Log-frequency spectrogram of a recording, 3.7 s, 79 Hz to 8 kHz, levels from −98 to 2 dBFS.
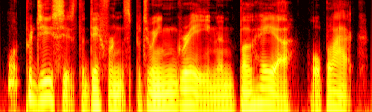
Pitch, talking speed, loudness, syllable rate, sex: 90 Hz, 160 wpm, -19 LUFS, 5.1 syllables/s, male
